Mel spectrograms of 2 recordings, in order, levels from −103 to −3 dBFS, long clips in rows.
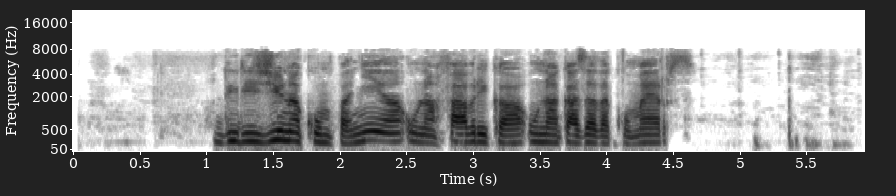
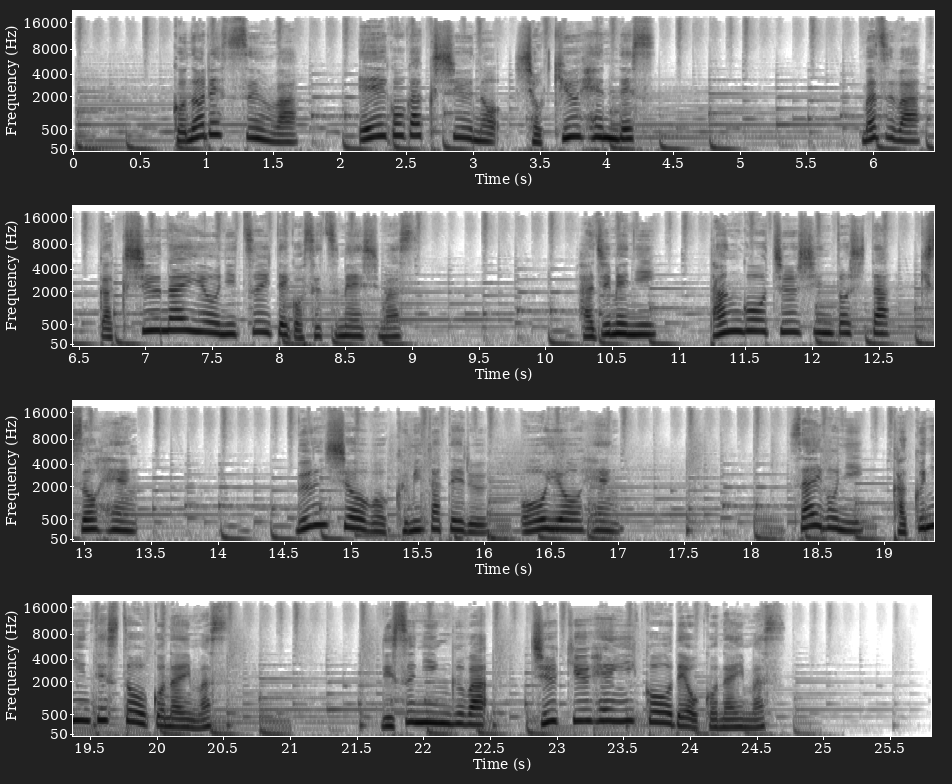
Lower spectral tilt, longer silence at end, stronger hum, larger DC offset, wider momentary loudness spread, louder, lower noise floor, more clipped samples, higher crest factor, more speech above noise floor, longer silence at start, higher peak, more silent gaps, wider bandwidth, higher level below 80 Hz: about the same, -4.5 dB/octave vs -4.5 dB/octave; first, 1.3 s vs 0.9 s; neither; neither; second, 9 LU vs 21 LU; about the same, -16 LUFS vs -18 LUFS; first, -66 dBFS vs -59 dBFS; neither; about the same, 16 dB vs 16 dB; first, 50 dB vs 42 dB; first, 1.05 s vs 0 s; about the same, -2 dBFS vs -2 dBFS; neither; second, 8.2 kHz vs 18 kHz; second, -60 dBFS vs -36 dBFS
